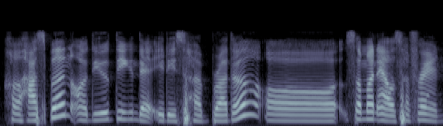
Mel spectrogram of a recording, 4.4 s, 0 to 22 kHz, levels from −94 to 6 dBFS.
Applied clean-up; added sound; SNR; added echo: none; none; none; none.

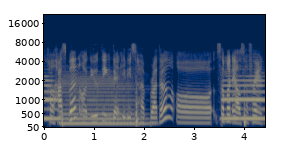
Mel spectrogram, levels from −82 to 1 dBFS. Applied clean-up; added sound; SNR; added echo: none; Wind instrument, woodwind instrument; 1 dB; none.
